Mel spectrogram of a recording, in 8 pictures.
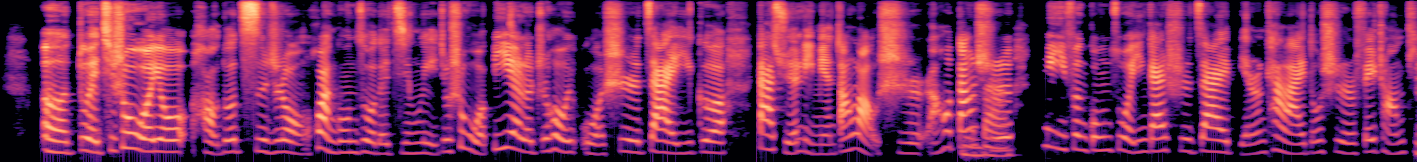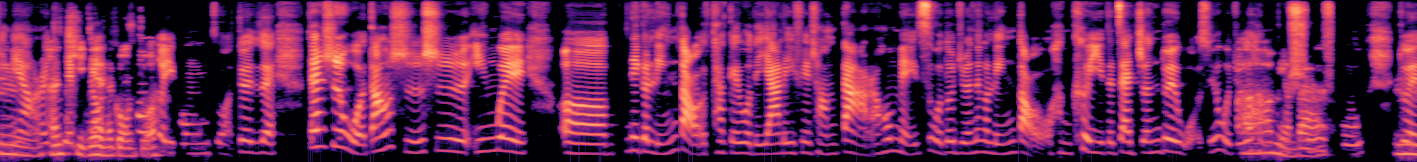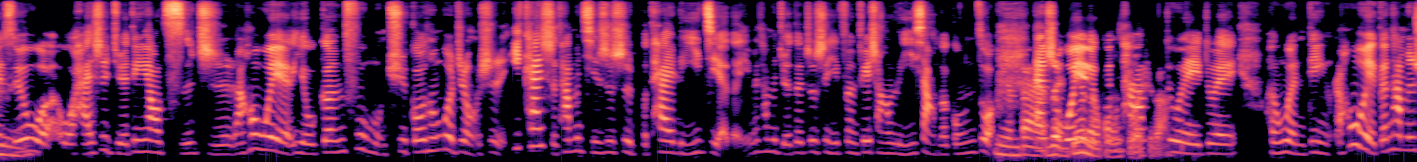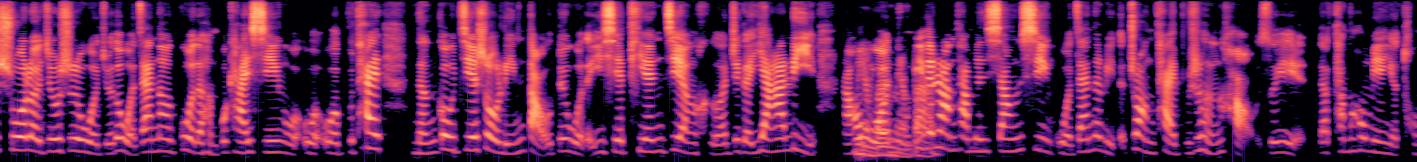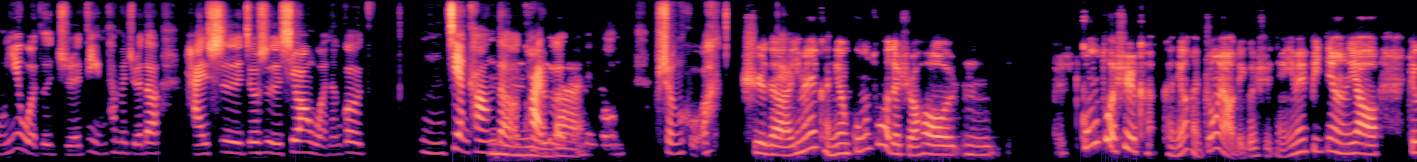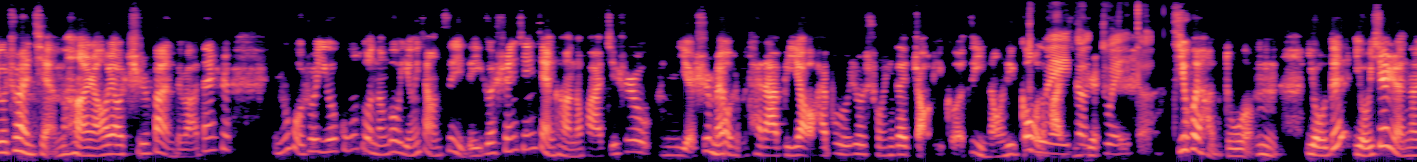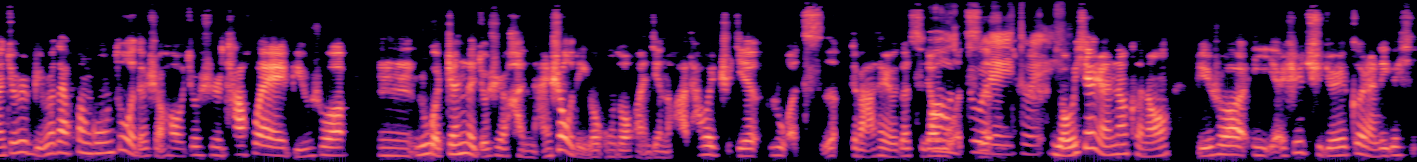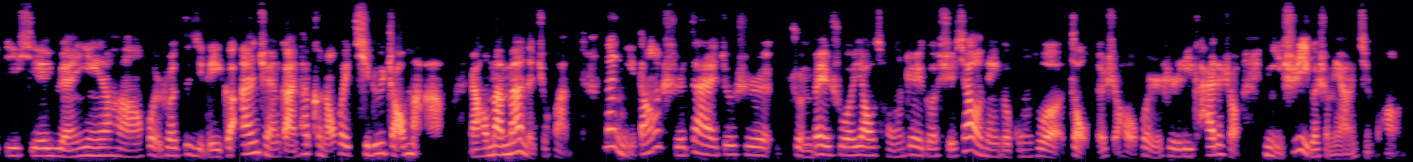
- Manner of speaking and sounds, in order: tapping; chuckle; chuckle; other noise
- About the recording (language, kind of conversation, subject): Chinese, podcast, 你在换工作时如何管理经济压力？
